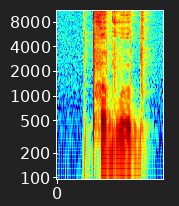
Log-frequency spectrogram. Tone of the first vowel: high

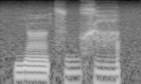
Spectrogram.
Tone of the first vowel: low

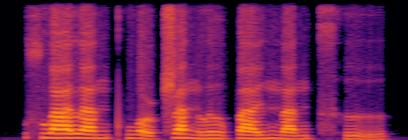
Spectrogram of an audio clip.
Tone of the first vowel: high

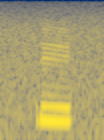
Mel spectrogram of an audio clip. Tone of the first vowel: high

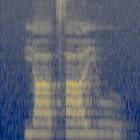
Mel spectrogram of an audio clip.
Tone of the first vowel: low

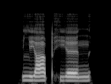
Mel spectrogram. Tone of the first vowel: high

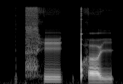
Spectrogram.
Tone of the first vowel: high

